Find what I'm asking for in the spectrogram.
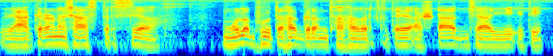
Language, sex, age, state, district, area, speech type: Sanskrit, male, 30-45, Karnataka, Uttara Kannada, urban, spontaneous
